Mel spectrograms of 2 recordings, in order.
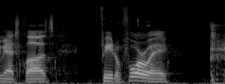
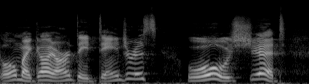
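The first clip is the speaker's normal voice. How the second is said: falsely shocked, mock alarmed tone; 4 semitones higher than usual. Retelling how a commentator reacted to an entrance: imitating JBL acting shocked. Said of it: "he's trying to act like".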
